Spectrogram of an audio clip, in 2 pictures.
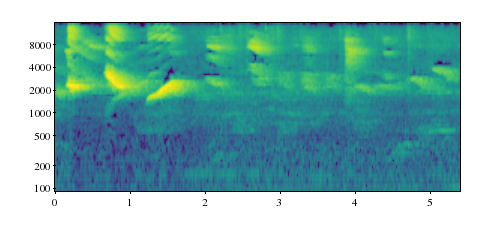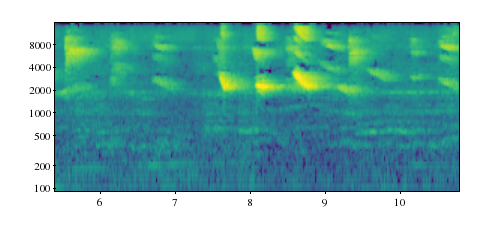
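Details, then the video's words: Short song of a green-winged saltator: two separate bursts of loud, ringing whistles that slide up and down, about seven seconds apart. Softer high-pitched chirping from other birds continues in between. "Trinca ferro canto curto"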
